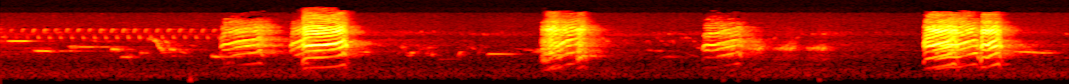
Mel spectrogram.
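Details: Spaced harsh squawks, four in all, each a rough nasal note with a rising edge, attributed to a black-billed magpie, after a faint high steady tone at the start.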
